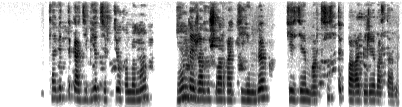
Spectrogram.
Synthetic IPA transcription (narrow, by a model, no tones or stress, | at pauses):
sovʲe̞t̪ːɪkæd̪e̞bije̞t̪ze̞ɾt̪ːe̞wʁʊlˠəmə | mʊnd̪ɑjʒɑzuʃəlˠɑɾʁɑt̪ʲʰejɪŋɡʲɪ | t̪ʲʰezd̪e̞maɾksist̪ːɪk̚b̥ɑʁɑbe̞ɾe̞bɑst̪ɑd̪ə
